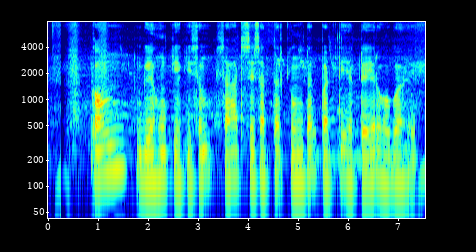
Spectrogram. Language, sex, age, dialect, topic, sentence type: Magahi, male, 25-30, Southern, agriculture, question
